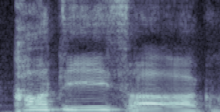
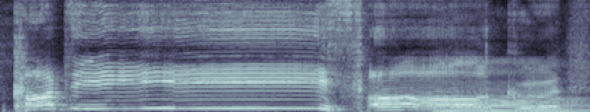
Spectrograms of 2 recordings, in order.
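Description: First: The word is said at a quicker tempo. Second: The word is drawn out and said slowly. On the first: This is how it actually sounds. "ちょっとテンポが速い" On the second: This is how it was remembered. "なんか伸ばし気味だったんだけど"

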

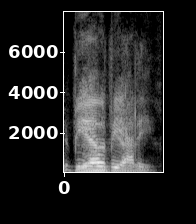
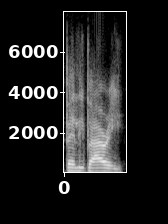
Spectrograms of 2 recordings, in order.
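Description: First: The name is said with French-style sounds. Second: The name is said with English-style sounds. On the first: The speaker calls it right. "Yes. Thank you very much" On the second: The speaker calls it wrong. "Even I know I'm pronouncing that wrong"

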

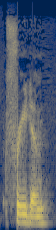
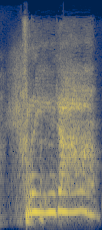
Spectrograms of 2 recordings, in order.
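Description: First: It is said in a plain, ordinary voice. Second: It is shouted like the Braveheart battle cry.

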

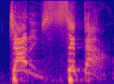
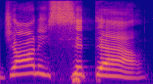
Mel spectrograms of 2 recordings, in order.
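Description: First: It is said in a sharp, stern tone. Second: It is said in a calm, mild tone.

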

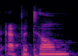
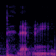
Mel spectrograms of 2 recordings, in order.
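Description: First: It is said as it looks in spelling. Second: It is said with its standard pronunciation. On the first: The speaker calls it wrong. "I always read it epitome" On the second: The speaker calls it right. "Now I know it's the word epitome"

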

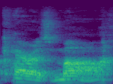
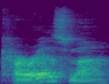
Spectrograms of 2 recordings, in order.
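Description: First: It is said with a Greek pronunciation. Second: It is said with an English pronunciation.

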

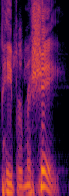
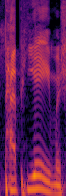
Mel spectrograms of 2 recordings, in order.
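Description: First: It is said in an American accent. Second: It is said in a British accent.

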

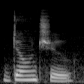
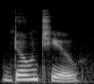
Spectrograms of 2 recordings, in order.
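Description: First: The t and y blend into ch. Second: Both words are said separately, with no blending. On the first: "with the assimilated CH sound and J sound" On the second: "articulate perfectly, with no assimilation"

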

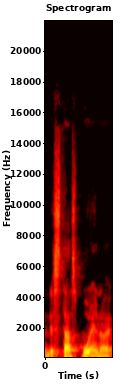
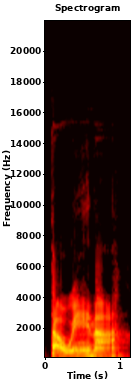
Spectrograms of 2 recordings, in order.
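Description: First: The first syllable of estás is pronounced. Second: The first syllable of estás is dropped. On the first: This is the standard Spanish form. "instead of estás buena" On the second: This is the Chilean way of saying it. "it's ta buena. Like that"

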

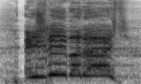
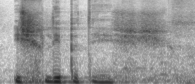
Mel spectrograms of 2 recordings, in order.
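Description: First: It is shouted loudly. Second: It is whispered softly.

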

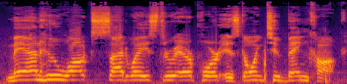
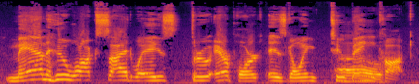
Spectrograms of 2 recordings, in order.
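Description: First: The sentence is spoken at a quicker pace. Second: The sentence is spoken at a slower pace. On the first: The pun goes unnoticed. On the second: The pun becomes clear.

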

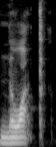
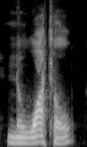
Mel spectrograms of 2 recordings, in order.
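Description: First: The word is pronounced closer to the native way. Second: The word is pronounced in an anglicized way. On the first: The speaker calls it right. "which I can't even say that properly, but I'm saying it better" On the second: The speaker calls it wrong. "as a lot of anglicized people will say"

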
